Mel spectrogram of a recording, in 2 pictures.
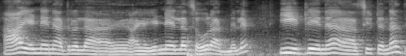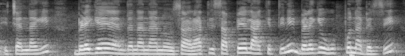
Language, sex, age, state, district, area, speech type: Kannada, female, 60+, Karnataka, Mysore, rural, spontaneous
